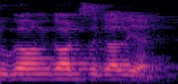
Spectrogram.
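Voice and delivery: ordinary delivery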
